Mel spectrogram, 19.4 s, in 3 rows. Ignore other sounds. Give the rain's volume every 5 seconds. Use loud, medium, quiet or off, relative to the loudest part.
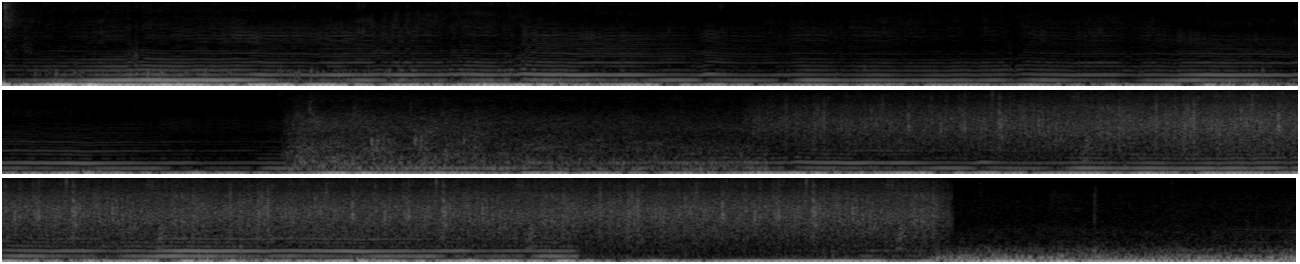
off, medium, loud, loud.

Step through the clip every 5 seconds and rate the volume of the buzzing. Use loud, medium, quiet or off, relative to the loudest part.
loud, medium, loud, medium.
